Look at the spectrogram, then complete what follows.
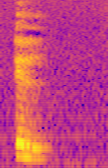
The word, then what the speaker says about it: ils: We do not pronounce the S again, so the pronunciation is just ill.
